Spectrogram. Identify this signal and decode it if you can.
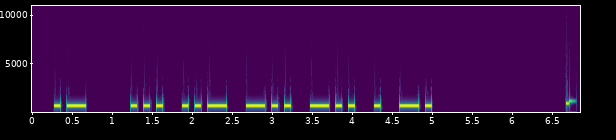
Morse code, heard as a keyed tone, about 15 wpm, 700 Hz. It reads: A SUDDEN
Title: Sets of 4 Words 15wpm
